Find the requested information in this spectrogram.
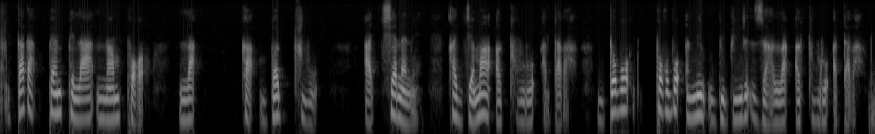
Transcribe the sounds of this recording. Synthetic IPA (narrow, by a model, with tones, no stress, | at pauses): da˦ɡa˨ | pɛ˦mpɪ˨laː˦na˦mpʰɔ̰˨ɣɔ̰˨ | la˦ | kʰa̰˨ba˦tʰu˨ | a˨t͡ʃɛ˦na˨nɪ̰˨ | kʰa˨d͡ʒɛ˨maː˦˨a˨tʰuː˨ɾo˦a̰˨da̰˨ɣa̰˨ | dɔ˦bɔ˦ | pɔ˦ɣɔ˦bɔ˦a˨nɪ˦mbi˨biː˦˨ɾi˦za̰ː˨la˦a˨tʰuː˦ɾo˦ʔa̰˨d̥a̰˨ɣa˨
